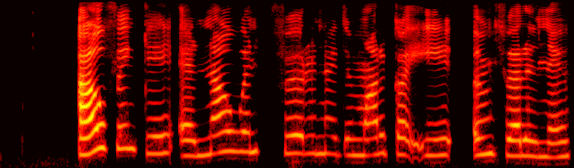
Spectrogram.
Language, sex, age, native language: Icelandic, female, 12, Icelandic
